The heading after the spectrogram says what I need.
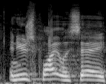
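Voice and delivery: ordinary talk, nothing marked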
